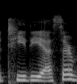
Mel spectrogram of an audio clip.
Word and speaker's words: TDSER: So just like T and then Dser al together.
